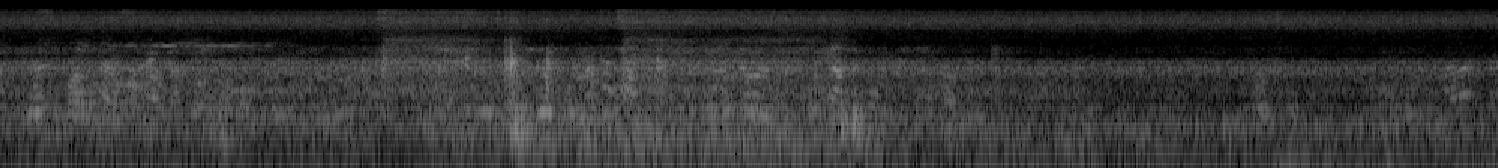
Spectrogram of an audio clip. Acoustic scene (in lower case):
subway train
